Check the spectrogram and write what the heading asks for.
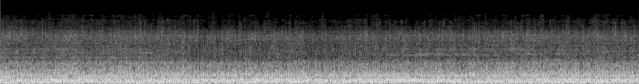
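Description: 3D-printed RC tank running over dirt, heard from a camera riding on its chassis: a dense, steady rumble of tracks and drivetrain with a faint steady whine from its 540-size 55-turn brushed motor.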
